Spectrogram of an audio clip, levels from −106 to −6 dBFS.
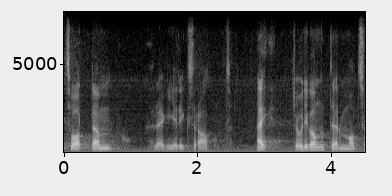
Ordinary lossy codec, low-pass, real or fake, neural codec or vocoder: Opus, 24 kbps; 7.2 kHz; real; none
